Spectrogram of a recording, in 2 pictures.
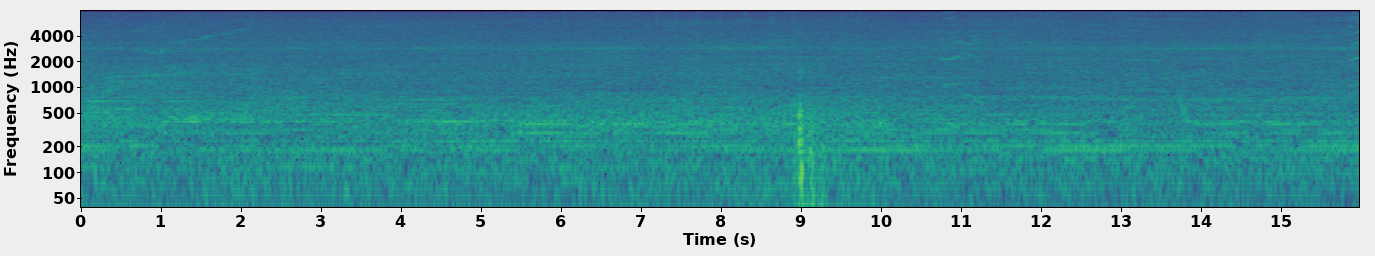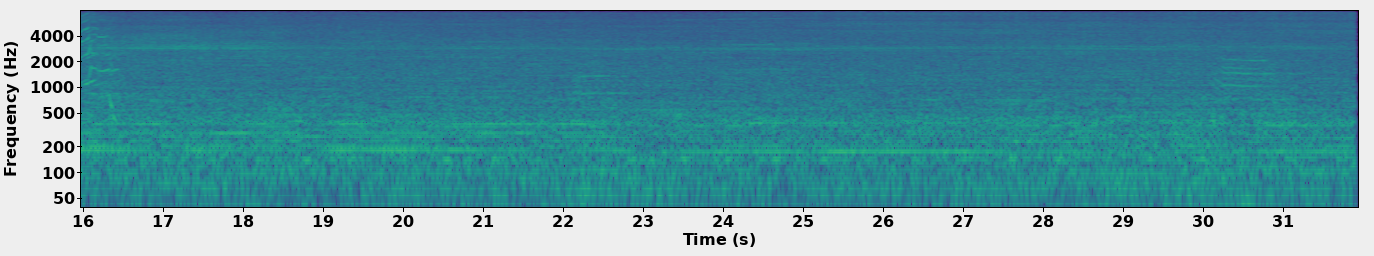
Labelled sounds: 0.5	2.2	killer whale, 2.3 to 6.3 kHz
10.7	11.5	killer whale, southern resident, 0.30 to 8.0 kHz
13.0	13.6	killer whale, 1.7 to 7.6 kHz
15.8	16.6	killer whale, 0.26 to 8.0 kHz
30.1	31.0	killer whale, southern resident, J pod, call S04, 0.30 to 2.4 kHz

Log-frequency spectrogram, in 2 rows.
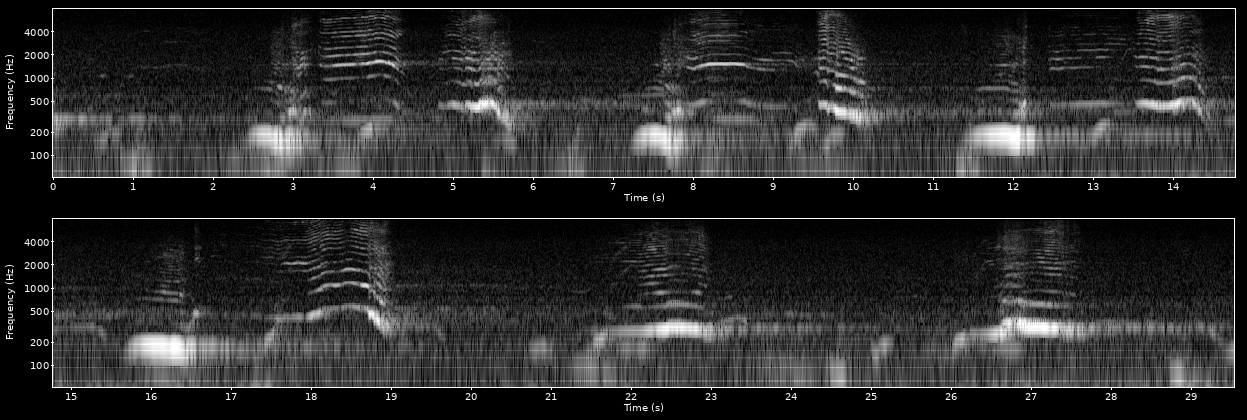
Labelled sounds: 1.3	1.7	humpback whale, 1.4 to 1.5 kHz
2.7	5.6	humpback whale, 0.80 to 7.8 kHz
7.5	9.3	humpback whale, 1.2 to 7.7 kHz
9.5	11.0	humpback whale, 0.80 to 6.8 kHz
11.8	12.1	humpback whale, 1.3 to 3.6 kHz
12.4	14.4	humpback whale, 0.80 to 8.0 kHz
16.0	16.5	humpback whale, 0.80 to 2.9 kHz
17.2	18.9	humpback whale, 0.80 to 8.0 kHz
21.7	22.8	humpback whale, 0.80 to 5.5 kHz
26.4	27.6	humpback whale, 0.80 to 6.9 kHz

